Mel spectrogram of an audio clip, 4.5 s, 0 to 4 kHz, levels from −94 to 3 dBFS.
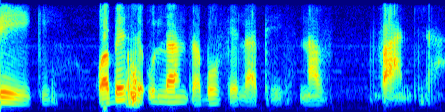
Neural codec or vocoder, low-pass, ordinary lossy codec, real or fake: none; 3.6 kHz; none; real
